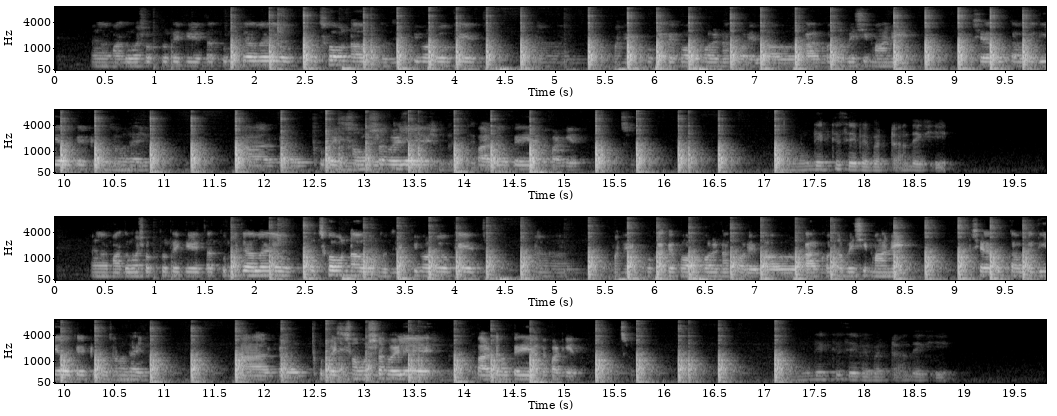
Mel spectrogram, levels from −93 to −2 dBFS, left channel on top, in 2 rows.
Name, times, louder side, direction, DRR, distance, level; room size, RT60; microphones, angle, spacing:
voice 1, 0.4-2.4 2.6-4.2 4.8-5.2 5.6-8.5 9.1-10.8 11.7-12.4 12.6-13.7 14.1-15.1, right 3 dB, 60° right, 0.4 m, -32 dB
sound 1, 1.0-1.4 1.7-1.9 2.1-4.8 5.1-7.9 8.4-10.5 10.9-11.0 11.3-11.4 11.7-11.9 12.2-12.3 12.6-13.6 13.9-14.9 15.3-15.5 15.7-16.7 17.1-17.2, left 1 dB, 15° left, 0.5 m, -27 dB
voice 2, 10.4-10.8 12.7-13.7 14.2-14.3 17.1-18.8, left 6 dB, 80° left, 0.3 m, -42 dB
3.2 x 2.5 x 3.4 m
head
